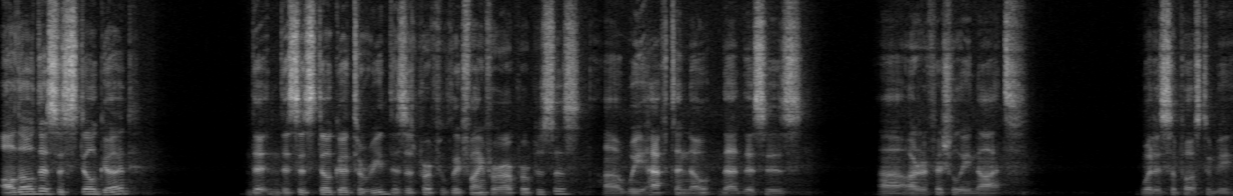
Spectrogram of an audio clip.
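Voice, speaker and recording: Over a quiet background, a man with a fairly low pitch and ordinary pitch variation talks at a moderate pace, leaving long, frequent pauses. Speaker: trading educator streamer. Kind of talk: live stream market analysis. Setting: live stream. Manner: halting, many fillers and repeats.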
